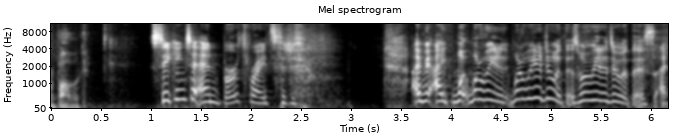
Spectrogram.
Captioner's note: laugh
